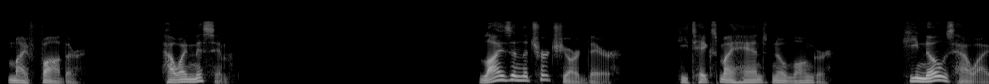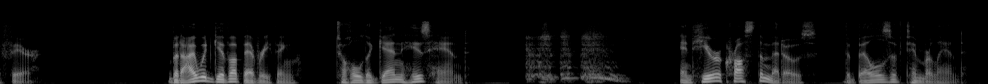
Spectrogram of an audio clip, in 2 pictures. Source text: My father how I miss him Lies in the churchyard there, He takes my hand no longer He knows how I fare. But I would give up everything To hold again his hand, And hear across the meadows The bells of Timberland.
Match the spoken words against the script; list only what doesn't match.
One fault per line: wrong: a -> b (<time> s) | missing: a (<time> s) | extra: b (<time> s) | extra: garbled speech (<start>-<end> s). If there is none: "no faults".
no faults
